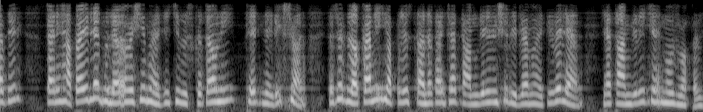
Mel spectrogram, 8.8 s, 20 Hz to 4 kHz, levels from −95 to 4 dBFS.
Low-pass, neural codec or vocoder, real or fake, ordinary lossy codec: 3.6 kHz; codec, 24 kHz, 1 kbps, SNAC; fake; none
